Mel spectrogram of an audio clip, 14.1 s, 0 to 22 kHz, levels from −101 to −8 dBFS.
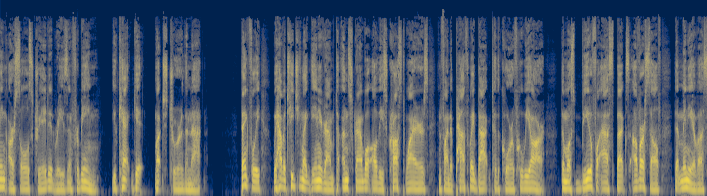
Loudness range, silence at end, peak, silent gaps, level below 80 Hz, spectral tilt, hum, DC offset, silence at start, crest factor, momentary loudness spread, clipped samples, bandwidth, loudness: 4 LU; 0 s; -4 dBFS; 4.27-4.50 s; -40 dBFS; -5 dB/octave; none; under 0.1%; 0 s; 20 dB; 7 LU; under 0.1%; 16.5 kHz; -23 LUFS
